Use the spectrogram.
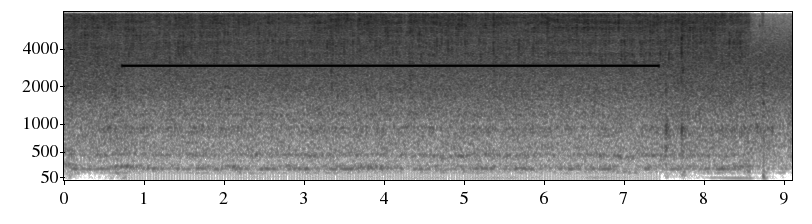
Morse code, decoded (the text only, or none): none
